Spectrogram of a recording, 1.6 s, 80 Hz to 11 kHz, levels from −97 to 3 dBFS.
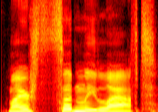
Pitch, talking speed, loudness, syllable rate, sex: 185 Hz, 115 wpm, -15 LUFS, 4.2 syllables/s, male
